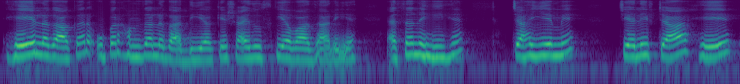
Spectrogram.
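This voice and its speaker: Patient woman teacher with a mellow voice. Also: a little high. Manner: patient, explanatory. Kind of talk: explaining spelling rules.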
